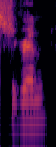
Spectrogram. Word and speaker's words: chagrin: Much to Max's chagrin, I think. Oh crap! Yeah. Is that how I pronounce chagrin? – Yes. – Yeah.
